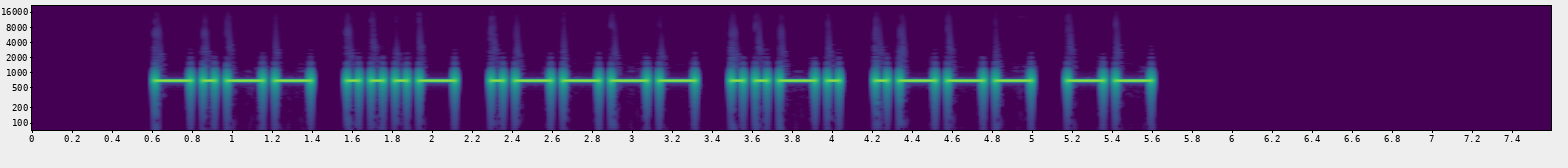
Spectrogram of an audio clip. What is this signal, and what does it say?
Morse code, heard as a keyed tone, about 20 wpm, 700 Hz. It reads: YV1FJM
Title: DXCC-100 Call Signs - 6 Characters - 20wpm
